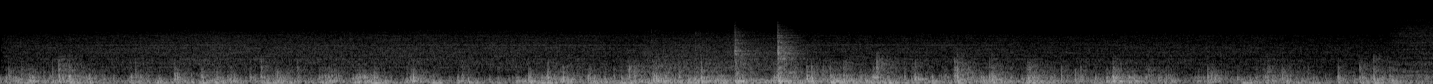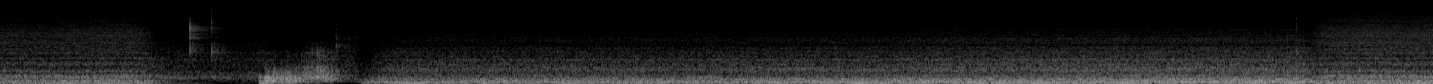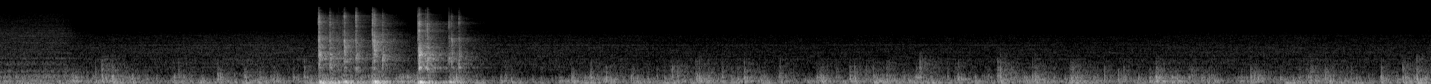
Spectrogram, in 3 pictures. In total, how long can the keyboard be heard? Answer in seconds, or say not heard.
3 s.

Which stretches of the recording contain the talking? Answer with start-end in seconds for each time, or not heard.
not heard.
